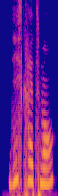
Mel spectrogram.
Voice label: "discretement", French; adverbs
